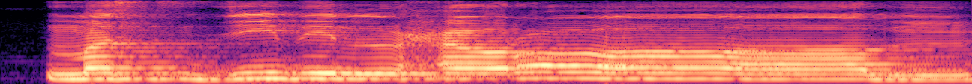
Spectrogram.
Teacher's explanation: مسجد الحرام، اس را کو بھی منہ بھر کے پڑھیں گے، اس لیے کہ را کے اوپر زبر ہے، اور را کے اوپر زبر ہوتا ہے تو را کو منہ بھر کے پڑھتے ہیں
